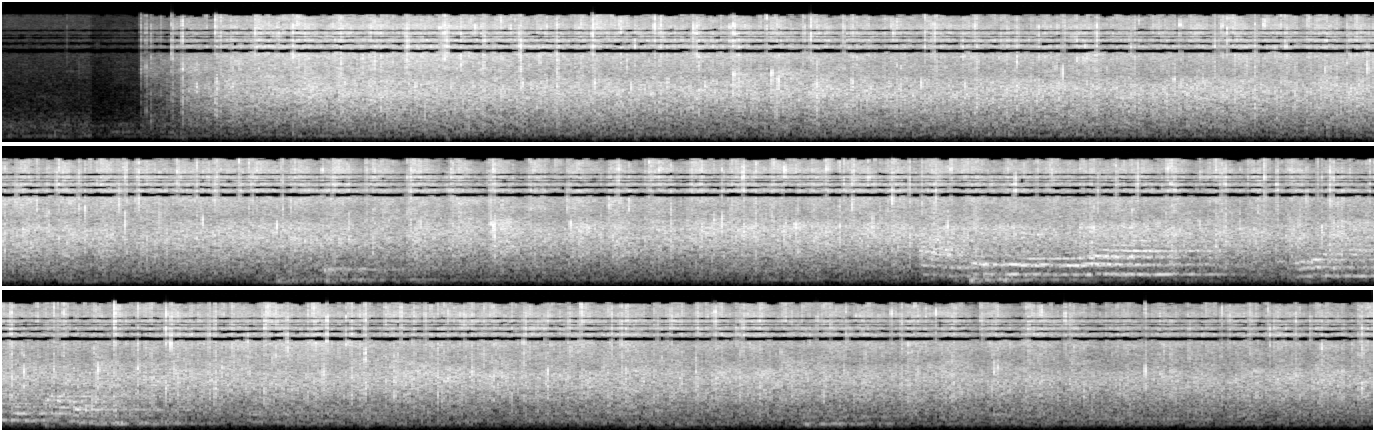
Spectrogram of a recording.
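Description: Audience applauding steadily, starting about a second in as the choir's singing ends. A few voices call out over the clapping for a few seconds past the middle.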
